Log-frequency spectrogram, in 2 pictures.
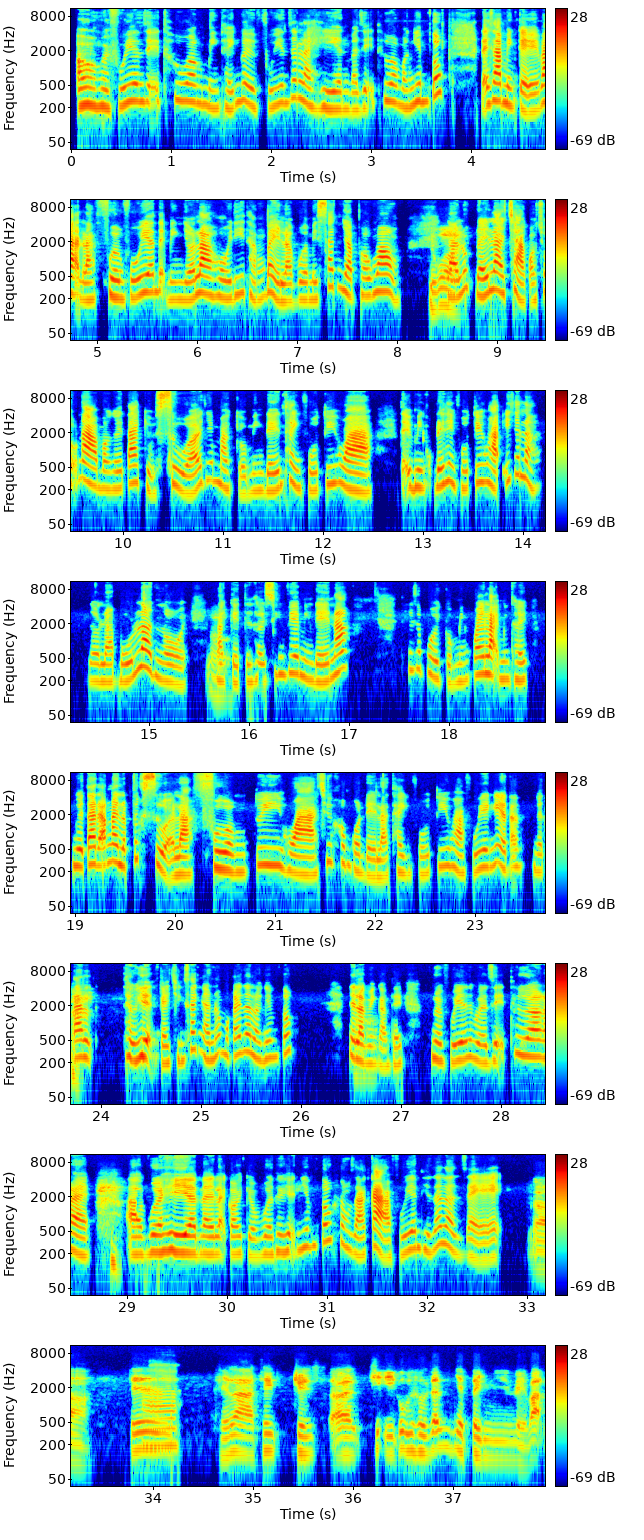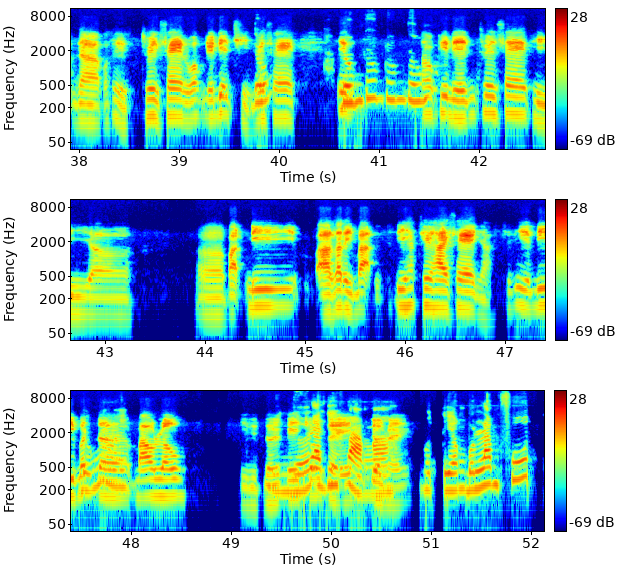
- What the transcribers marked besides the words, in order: tapping; laughing while speaking: "À"; laugh
- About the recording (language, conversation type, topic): Vietnamese, podcast, Bạn đã từng có trải nghiệm nào đáng nhớ với thiên nhiên không?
